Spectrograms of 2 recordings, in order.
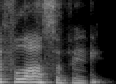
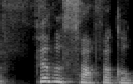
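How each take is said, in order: First: Philosophy with LOS stressed; stress on second syllable. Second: Philosophical with SOPH stressed; stress on third syllable. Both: Shown as a demonstration. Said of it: "where's the stress".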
